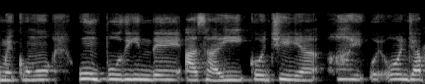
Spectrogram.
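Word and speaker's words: açaí: Y ahora en los desayunos se usan pudín de azaí. Se escribe acaí.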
